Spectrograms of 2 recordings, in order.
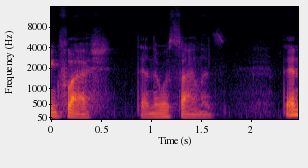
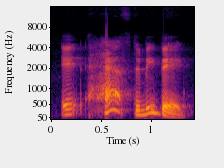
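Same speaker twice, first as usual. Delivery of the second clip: higher, slow eccentric chocolatier; Mister Wonka; 7 semitones higher, 6 dB louder than usual. A narrator's reading. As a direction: drawl it out like a showman. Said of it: "Mister Wonka explained".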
